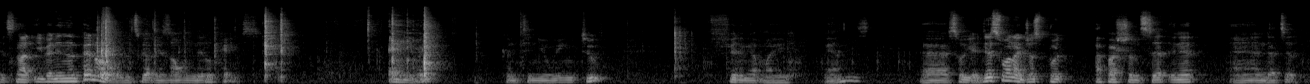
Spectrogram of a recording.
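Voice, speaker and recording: Through noticeable background noise and audible room echo, a man with a French Canadian accent speaks at a moderate pace with lively intonation and long, frequent pauses. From Quebec. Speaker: journaling vlogger. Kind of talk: casual vlog talk to camera. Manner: halting, searching for words.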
